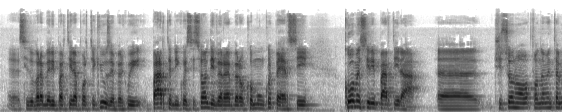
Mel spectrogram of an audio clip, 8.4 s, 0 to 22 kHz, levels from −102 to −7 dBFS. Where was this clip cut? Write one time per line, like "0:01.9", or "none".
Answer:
0:05.0

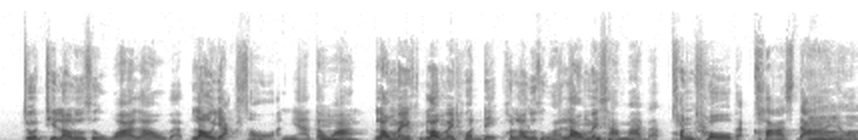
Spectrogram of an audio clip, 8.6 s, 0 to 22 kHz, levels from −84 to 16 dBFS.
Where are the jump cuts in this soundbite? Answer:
0:03.7
0:06.7

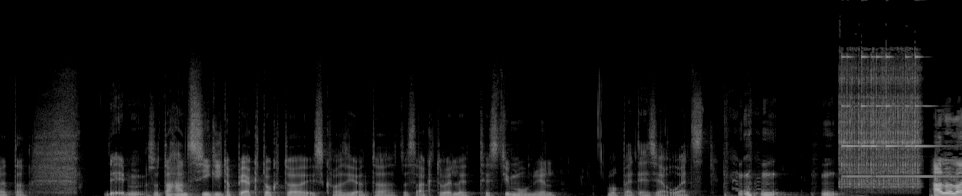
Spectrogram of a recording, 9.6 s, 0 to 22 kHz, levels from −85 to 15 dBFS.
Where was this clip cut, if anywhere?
0:01.4

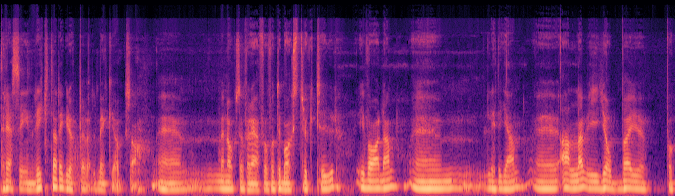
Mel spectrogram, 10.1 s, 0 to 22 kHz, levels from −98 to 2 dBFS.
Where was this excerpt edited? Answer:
none

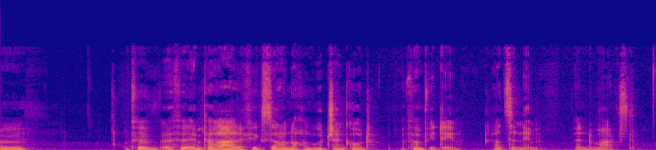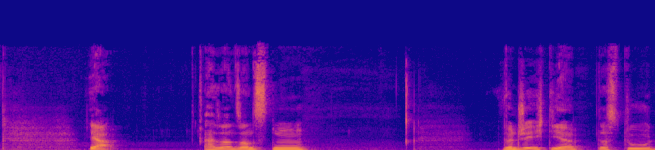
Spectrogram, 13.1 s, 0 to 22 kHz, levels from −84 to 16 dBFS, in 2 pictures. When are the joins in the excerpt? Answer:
none

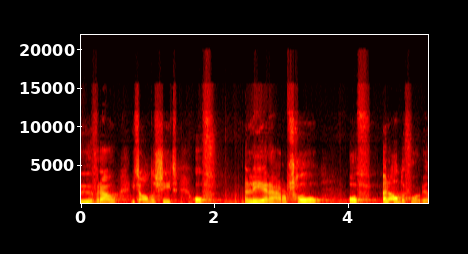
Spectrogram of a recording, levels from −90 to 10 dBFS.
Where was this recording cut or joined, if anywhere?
0:01.7

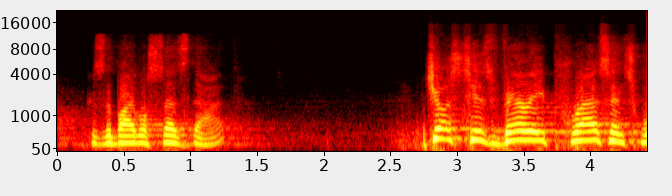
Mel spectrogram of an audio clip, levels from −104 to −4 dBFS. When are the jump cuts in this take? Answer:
none

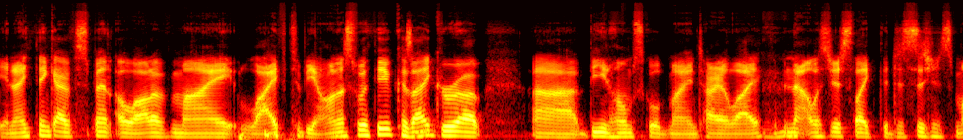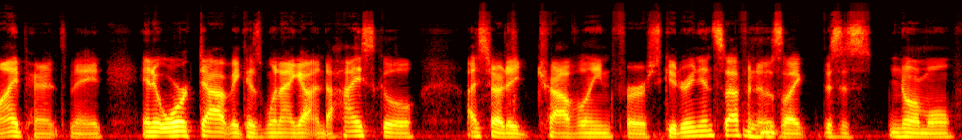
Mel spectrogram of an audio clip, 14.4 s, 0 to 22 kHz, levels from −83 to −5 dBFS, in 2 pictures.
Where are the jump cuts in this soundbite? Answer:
none

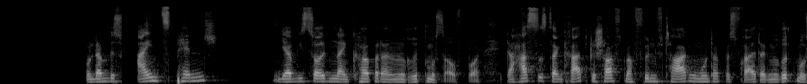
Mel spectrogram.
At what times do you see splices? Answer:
0:01.2

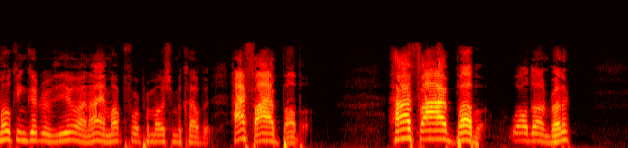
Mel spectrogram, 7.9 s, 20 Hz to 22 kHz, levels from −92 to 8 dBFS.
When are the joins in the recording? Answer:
none

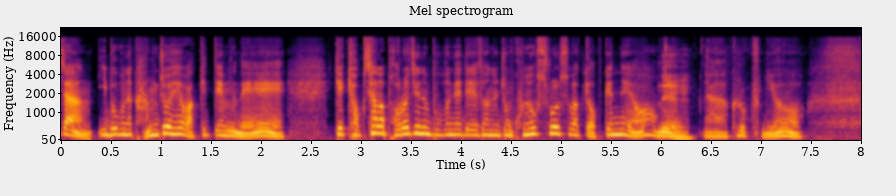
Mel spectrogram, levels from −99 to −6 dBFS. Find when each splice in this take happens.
0:06.4

